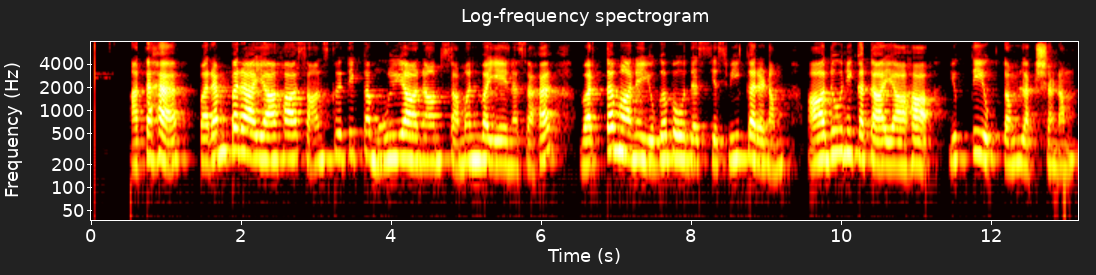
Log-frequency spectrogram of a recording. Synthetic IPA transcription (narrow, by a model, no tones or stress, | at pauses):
ɐt̪ɐɦɐpɐɾɐmpɐɾaːjaːɦaːsaːnskɾɪt̪ɪkːɐmuːljaːnaːmsɐmɐnʋɐjeːnɐsɐɦɐ | ʋɐɾt̪ɐmaːnɐjʊɡɐboːd̪ɐsjɐsʋiːkɐɾɐɳɐm | aːd̪ʱuːnɪkɐt̪aːjaːɦajʊk̚t̪ijʊkt̪ɐmlɐkʂɐɳɐm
